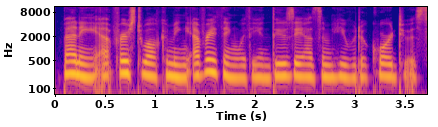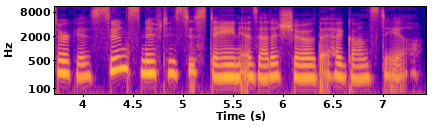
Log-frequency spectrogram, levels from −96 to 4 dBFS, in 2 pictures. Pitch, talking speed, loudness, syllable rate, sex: 215 Hz, 210 wpm, -19 LUFS, 5.4 syllables/s, female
